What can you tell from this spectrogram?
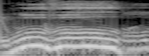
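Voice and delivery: Louisville said slow and squashed, like wool-vul; mock local Louisville. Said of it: "your town is spelled Louisville".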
